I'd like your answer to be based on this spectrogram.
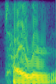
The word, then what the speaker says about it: Tyler: Again, my name is Tyler. That's T-Y-L-E-R. And I'm calling with Cardiff. It's spelled C-A-R-D-I-F-F, as in Frank.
